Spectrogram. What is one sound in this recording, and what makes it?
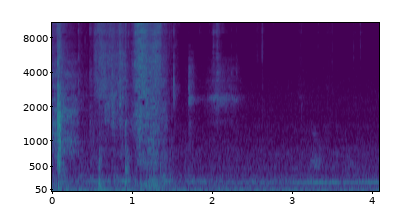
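A metal ruler taps down onto paper.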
